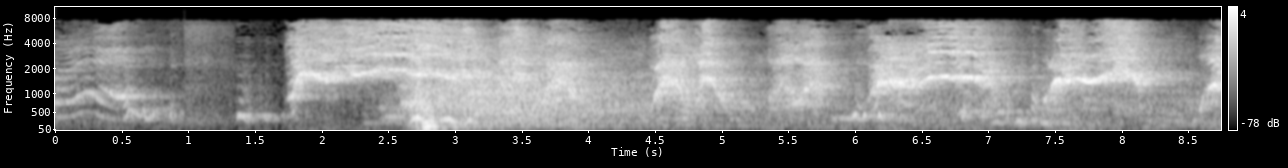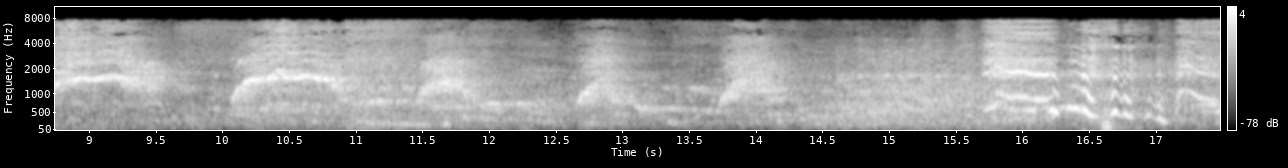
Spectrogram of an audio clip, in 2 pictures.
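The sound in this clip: Joyful high-pitched shrieks and squeals from a young child excited at Christmas, coming in many loud, repeated bursts with short laughter-like breaks between them.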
